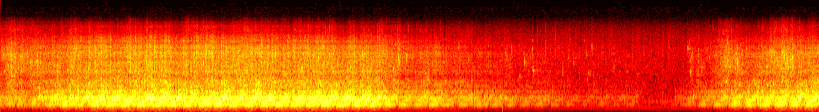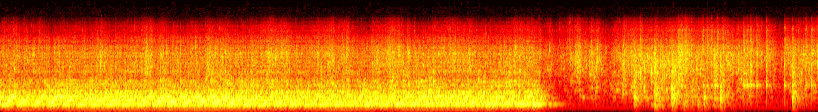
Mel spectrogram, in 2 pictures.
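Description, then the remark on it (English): A boat engine drones loudly and steadily, fades briefly, surges back up, then cuts off near the end as the boat is run up alongside an old piling at a forested mainland shore, leaving a few scattered knocks and splashes. “Run the boat up alongside that old piling and tie her up”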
